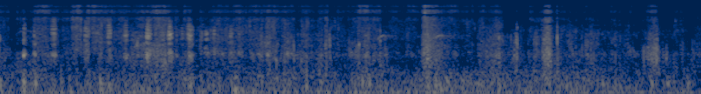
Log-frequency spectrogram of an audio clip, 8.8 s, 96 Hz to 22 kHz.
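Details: Spitz dogs out on a walk in the village of Zagarino on 15 July 2021; one pants in quick, breathy bursts, several each second, with faint outdoor background noise.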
